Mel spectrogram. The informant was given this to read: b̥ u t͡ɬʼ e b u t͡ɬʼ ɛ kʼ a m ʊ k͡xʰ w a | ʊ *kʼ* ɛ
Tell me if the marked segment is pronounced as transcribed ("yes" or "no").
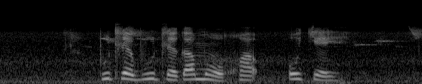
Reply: yes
